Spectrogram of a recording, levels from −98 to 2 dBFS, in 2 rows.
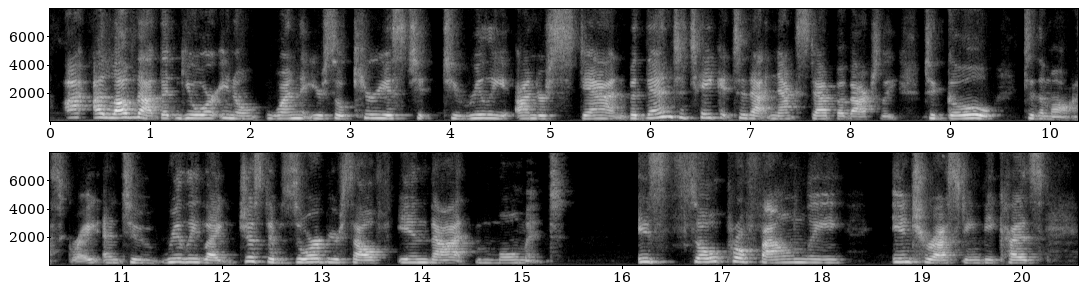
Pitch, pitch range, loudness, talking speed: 225 Hz, 205-255 Hz, -24 LUFS, 140 wpm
